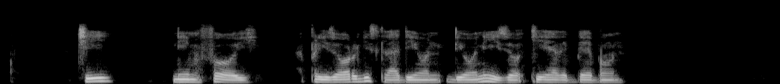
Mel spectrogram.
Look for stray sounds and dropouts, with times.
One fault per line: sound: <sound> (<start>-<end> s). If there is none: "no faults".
no faults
